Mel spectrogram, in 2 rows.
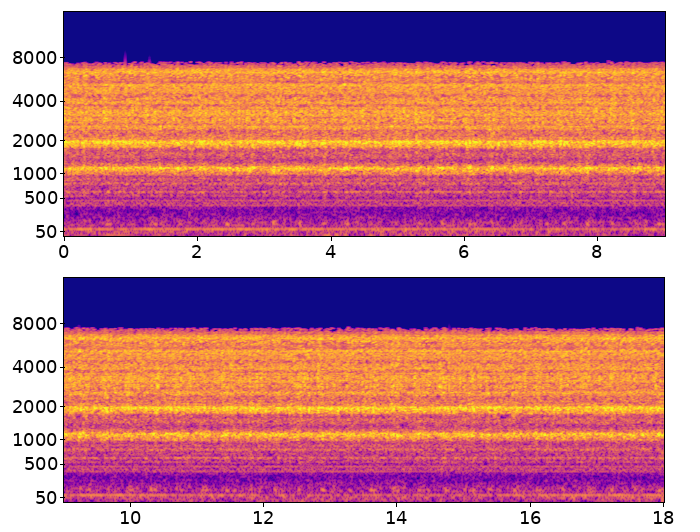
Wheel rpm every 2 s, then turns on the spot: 160, 160, 160, 160, 160, 160, 160, 160, 160.
none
